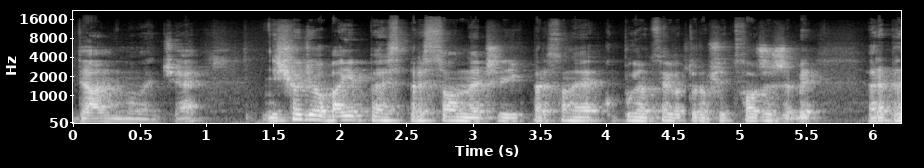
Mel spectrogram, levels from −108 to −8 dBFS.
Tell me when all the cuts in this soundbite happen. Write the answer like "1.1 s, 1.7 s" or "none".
1.3 s, 4.6 s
